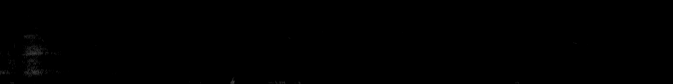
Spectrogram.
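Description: Near-silent outdoor quiet with faint small birds chirping in short rising and falling notes. A brief swish at the start and a soft thump about two seconds in.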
